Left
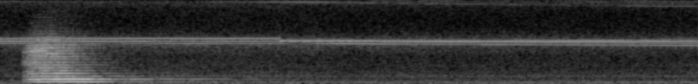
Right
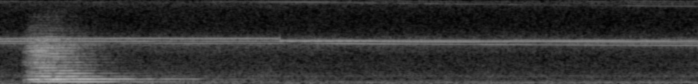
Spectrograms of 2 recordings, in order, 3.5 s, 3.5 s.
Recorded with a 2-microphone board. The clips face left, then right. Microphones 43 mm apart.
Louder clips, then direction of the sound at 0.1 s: Left 1 dB; 30° left (ahead or behind).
